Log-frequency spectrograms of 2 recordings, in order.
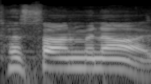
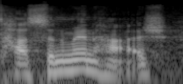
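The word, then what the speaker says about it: Hasan Minhaj: please because everyone that says your name says hassan minaj yeah but the real way you pronounce it and this is a big deal because my parents are here it's hassan minhaj and people always mispronounce it they're always like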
